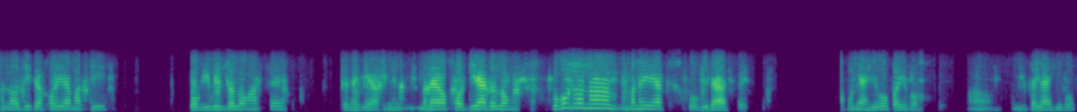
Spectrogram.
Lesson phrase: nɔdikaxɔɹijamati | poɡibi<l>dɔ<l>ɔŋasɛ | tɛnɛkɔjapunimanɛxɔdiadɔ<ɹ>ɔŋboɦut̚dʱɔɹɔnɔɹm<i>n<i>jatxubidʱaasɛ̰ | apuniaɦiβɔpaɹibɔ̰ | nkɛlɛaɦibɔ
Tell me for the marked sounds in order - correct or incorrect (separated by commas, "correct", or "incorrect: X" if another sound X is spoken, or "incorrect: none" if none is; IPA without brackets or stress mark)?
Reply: correct, correct, incorrect: l, incorrect: a, incorrect: ɛ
